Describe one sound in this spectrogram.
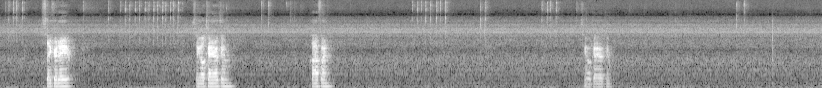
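Keyboard keys click and clatter under quick fingers.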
